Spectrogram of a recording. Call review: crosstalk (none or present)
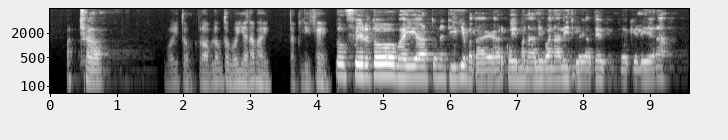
none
